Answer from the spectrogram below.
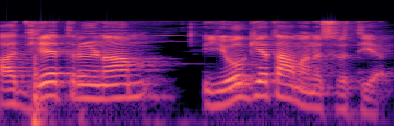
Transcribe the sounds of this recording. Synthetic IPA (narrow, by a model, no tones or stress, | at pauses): ɐd̪ʱjejt̪ɾiɳaːm | joːɡjɐt̪aːmɐnusɾɨt̪jɐ̰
